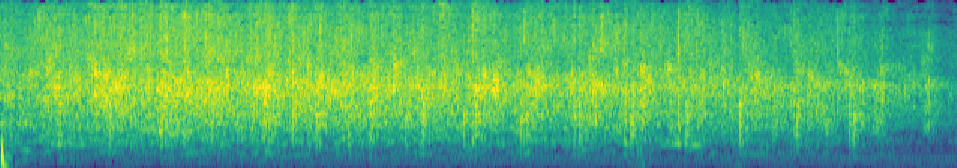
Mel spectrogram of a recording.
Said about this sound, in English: Clap your hands, Lord. Hallelujah.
